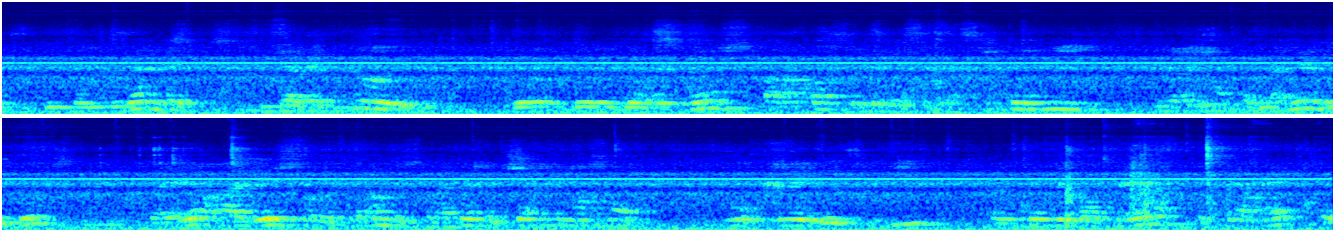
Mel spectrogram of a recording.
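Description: A man speaks calmly over an online call, heard through a loudspeaker in a room.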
